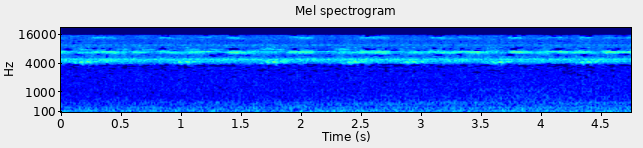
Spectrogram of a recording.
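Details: Crickets and other nocturnal insects on a warm, humid Midwestern summer night, a dense continuous high-pitched chorus with overlapping pulsing trills and no other clear sounds.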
